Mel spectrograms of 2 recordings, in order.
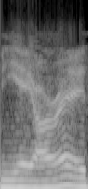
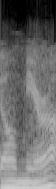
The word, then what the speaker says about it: O'Meara: pronounced our name, and I'm sure that there are people that have O''MEARA that say O'Meara. I'm sure there are. Yes. But we have always said O'Meara, and that's the way it is.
